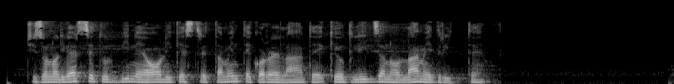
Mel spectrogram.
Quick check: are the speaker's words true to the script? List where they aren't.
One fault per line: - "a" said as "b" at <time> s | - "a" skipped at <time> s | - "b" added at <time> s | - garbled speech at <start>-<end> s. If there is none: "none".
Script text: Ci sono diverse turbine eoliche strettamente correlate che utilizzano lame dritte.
none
